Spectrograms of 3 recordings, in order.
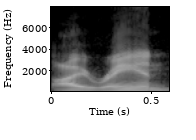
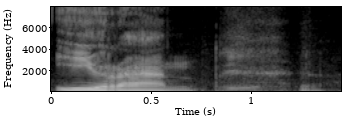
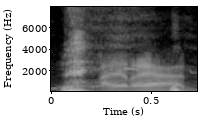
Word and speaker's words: Iran: Iran does, too. Ireland does not. Surprise, surprise. You said it wrong. It's Iran. Yes, Iran.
